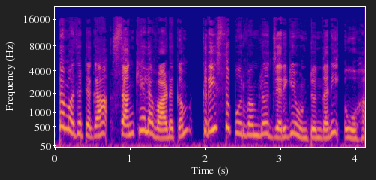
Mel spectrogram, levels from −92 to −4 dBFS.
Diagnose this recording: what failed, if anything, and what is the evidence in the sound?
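Codec stage: generation loss runs through the whole speech clip, which sounds swirly, smeared and hollow, with blurred consonant attacks. A spectrogram shows nothing above 17 kHz, consistent with about 96 kbit/s AAC-LC, likely re-encoded around seven times on shifting frame grids.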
